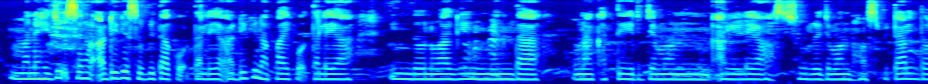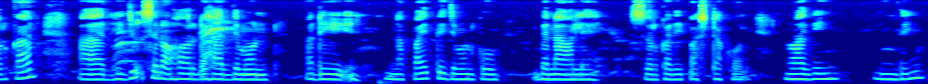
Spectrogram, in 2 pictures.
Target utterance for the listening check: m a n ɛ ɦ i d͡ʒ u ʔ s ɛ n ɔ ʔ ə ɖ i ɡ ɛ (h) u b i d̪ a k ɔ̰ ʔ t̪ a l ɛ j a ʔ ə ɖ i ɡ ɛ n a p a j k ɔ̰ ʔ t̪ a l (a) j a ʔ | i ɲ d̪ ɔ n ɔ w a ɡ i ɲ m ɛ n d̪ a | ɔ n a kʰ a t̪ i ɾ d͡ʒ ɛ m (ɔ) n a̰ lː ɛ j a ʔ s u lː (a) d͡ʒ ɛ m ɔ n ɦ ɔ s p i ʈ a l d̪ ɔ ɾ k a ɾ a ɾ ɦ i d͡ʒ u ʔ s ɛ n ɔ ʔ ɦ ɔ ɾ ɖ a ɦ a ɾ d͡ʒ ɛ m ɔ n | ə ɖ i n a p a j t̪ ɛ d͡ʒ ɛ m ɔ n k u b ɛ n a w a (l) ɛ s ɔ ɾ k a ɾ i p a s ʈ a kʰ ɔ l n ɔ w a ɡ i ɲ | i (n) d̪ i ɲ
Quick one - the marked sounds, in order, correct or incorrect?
incorrect, incorrect, correct, incorrect, correct, incorrect

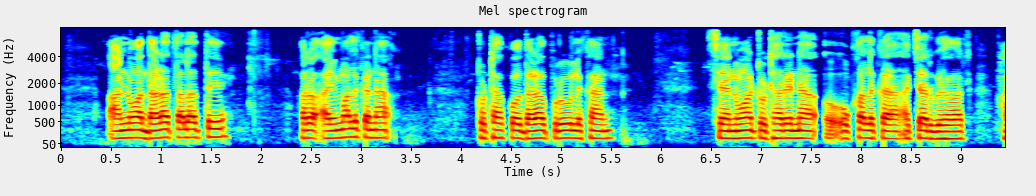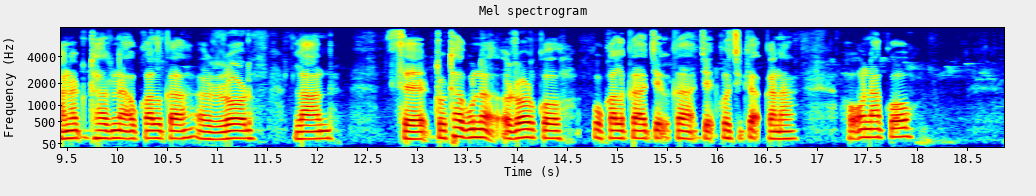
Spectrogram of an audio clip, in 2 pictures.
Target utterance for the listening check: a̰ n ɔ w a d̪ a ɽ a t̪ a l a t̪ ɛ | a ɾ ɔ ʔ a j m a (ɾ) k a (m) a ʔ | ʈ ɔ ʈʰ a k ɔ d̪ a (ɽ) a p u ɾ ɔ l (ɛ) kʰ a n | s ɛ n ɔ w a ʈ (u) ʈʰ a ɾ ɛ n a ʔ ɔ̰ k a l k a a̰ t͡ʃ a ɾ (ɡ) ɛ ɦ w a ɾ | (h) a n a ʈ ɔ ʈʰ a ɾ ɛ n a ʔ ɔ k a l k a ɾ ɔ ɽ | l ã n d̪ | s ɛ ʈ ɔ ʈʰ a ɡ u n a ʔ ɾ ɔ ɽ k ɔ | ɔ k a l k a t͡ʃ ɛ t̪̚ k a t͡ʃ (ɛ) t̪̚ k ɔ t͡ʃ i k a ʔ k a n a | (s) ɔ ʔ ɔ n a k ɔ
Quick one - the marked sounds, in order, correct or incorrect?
incorrect, incorrect, correct, correct, incorrect, incorrect, correct, correct, incorrect

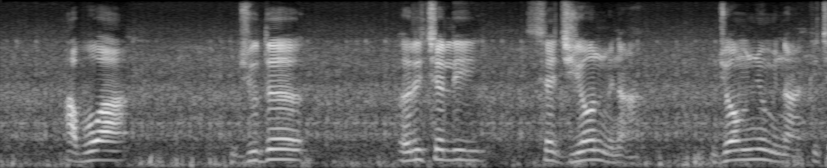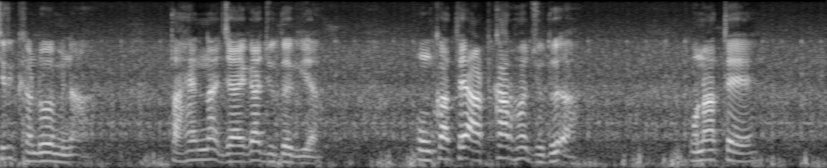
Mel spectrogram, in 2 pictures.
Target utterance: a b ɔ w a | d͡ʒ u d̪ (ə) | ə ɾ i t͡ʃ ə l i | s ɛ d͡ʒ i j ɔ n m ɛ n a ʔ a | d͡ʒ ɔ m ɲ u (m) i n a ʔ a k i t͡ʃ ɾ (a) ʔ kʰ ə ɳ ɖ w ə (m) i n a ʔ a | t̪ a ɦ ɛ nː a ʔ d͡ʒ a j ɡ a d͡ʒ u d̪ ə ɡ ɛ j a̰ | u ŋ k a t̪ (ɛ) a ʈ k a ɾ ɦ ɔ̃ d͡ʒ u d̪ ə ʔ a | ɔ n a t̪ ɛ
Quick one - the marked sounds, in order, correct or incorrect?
correct, correct, incorrect, correct, correct

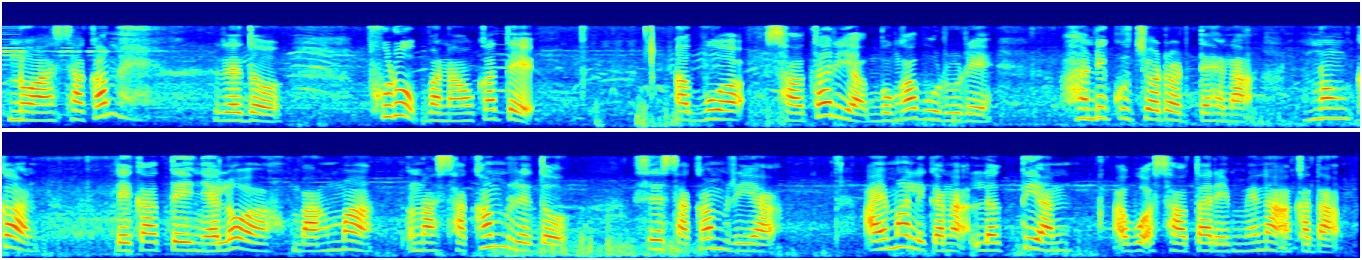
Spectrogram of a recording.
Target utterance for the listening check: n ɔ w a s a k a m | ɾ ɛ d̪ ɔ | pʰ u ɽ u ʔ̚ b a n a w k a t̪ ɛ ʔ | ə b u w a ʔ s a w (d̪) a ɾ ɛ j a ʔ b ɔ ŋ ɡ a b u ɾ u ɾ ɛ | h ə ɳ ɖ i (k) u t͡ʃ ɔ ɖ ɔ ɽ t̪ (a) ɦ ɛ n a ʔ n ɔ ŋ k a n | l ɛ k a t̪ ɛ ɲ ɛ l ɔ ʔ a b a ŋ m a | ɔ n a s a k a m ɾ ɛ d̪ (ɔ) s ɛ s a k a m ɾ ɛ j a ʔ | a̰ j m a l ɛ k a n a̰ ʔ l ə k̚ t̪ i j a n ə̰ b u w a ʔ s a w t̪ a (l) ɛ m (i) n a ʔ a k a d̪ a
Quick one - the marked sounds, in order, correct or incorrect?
incorrect, correct, incorrect, correct, incorrect, incorrect

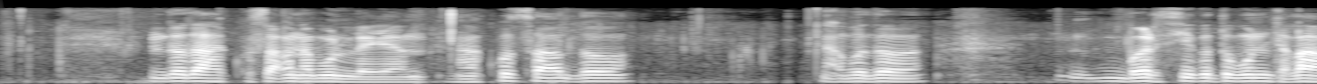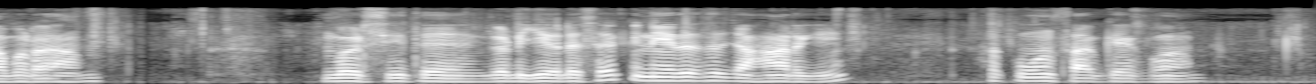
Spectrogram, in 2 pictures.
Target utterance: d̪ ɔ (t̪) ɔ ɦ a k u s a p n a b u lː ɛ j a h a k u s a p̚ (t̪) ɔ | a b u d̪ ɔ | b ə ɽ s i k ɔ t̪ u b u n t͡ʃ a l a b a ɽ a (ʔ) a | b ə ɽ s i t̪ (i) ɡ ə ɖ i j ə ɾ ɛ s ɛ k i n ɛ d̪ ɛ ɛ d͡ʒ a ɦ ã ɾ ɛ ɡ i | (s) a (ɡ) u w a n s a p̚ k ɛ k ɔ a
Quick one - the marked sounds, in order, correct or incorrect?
incorrect, incorrect, correct, incorrect, incorrect, incorrect

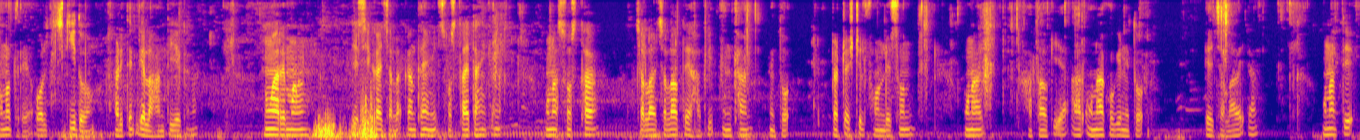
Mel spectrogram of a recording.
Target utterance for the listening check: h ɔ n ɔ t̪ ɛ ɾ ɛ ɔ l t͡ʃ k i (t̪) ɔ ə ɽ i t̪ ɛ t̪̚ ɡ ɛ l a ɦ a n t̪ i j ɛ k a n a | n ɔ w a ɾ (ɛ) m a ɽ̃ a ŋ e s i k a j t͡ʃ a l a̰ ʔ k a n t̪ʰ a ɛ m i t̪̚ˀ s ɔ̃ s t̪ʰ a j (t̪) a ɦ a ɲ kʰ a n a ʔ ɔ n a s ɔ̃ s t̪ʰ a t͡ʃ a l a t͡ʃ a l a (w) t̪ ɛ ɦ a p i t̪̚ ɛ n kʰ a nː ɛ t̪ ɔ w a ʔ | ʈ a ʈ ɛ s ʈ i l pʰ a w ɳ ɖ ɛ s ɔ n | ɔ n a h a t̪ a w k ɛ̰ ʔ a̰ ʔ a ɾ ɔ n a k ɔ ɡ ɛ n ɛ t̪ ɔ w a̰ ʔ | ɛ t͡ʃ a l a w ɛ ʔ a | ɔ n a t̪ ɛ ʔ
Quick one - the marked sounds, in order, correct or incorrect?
incorrect, correct, correct, correct

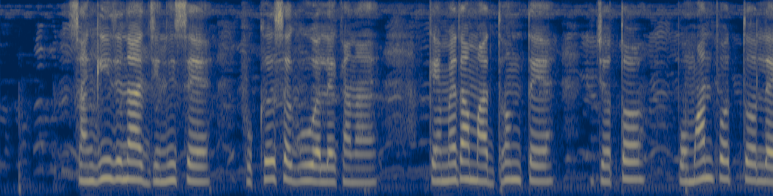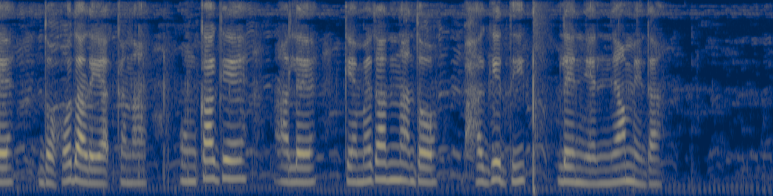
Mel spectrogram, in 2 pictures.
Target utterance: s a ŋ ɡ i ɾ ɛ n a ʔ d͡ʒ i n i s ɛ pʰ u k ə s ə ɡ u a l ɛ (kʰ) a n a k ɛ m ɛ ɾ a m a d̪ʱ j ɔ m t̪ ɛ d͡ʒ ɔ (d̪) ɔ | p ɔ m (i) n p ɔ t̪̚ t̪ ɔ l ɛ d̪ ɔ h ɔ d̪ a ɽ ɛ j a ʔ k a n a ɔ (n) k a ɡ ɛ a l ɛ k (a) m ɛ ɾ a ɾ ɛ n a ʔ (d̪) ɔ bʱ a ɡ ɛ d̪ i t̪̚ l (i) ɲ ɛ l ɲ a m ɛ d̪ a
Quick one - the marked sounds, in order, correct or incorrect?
incorrect, incorrect, incorrect, incorrect, incorrect, correct, incorrect

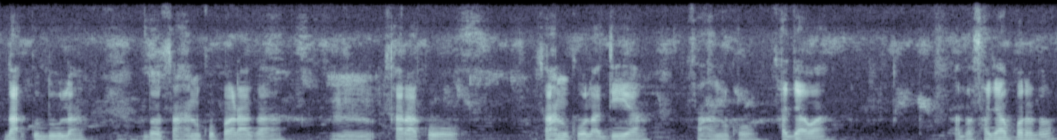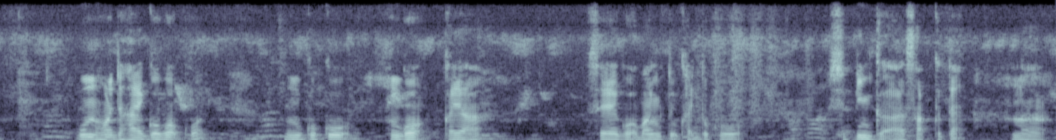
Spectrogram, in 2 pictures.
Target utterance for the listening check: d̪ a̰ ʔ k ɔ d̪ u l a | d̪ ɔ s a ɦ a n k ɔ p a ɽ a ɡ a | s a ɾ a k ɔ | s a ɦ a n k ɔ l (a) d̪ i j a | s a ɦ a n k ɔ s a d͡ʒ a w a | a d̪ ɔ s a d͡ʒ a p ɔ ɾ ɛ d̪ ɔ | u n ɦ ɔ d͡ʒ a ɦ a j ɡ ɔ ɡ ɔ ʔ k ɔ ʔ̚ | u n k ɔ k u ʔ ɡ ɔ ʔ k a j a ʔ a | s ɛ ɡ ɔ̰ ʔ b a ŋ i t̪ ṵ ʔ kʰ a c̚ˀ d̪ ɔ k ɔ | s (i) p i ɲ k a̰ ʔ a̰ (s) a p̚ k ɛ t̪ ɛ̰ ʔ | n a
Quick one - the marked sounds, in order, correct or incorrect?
correct, correct, correct

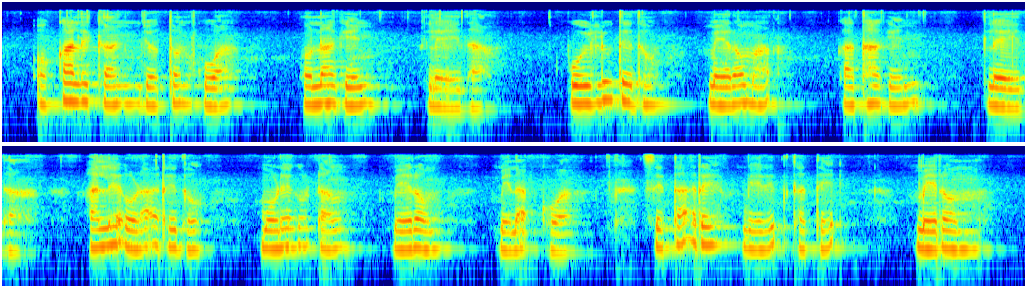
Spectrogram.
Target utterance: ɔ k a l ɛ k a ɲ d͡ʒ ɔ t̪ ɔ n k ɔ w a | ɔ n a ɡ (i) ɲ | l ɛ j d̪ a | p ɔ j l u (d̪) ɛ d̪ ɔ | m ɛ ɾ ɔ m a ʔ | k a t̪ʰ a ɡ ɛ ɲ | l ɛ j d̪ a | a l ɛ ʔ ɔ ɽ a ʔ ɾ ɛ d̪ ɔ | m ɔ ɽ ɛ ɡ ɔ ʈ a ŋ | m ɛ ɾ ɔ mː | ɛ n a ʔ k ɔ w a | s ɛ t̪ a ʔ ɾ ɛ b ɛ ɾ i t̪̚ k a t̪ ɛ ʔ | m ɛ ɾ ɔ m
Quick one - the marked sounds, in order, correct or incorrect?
incorrect, incorrect

